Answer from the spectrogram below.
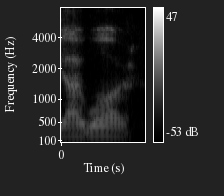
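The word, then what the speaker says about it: עור: Khan Khan, it would be Iwar.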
